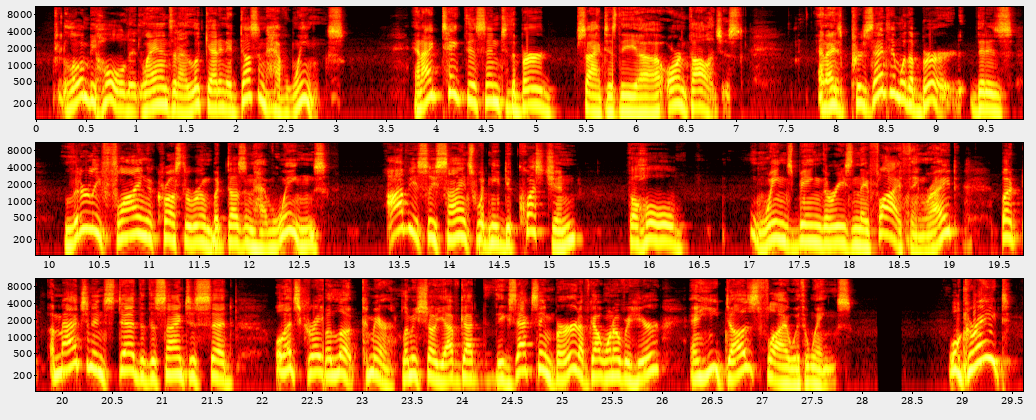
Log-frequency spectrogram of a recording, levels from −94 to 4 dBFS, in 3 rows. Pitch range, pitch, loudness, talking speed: 160-230 Hz, 190 Hz, -17 LUFS, 195 wpm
